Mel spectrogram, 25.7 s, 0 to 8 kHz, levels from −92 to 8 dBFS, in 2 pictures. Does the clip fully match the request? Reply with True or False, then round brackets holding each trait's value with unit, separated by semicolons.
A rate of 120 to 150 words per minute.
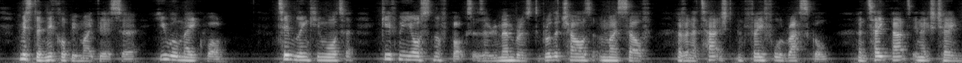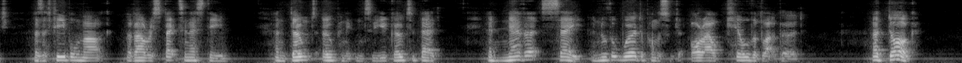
False (160 wpm)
